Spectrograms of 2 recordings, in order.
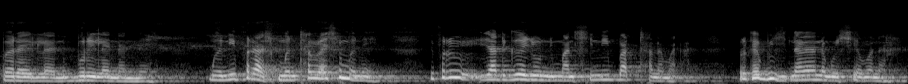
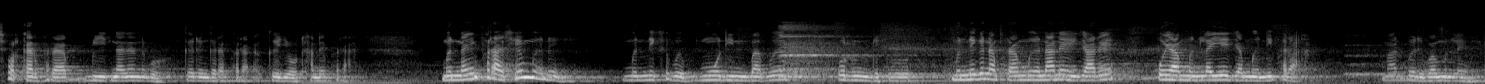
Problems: constant background noise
